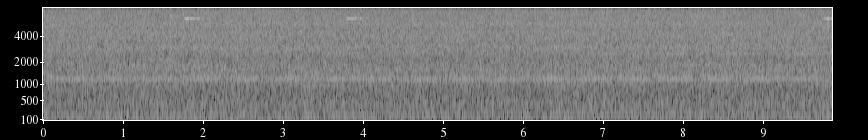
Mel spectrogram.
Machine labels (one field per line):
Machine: pump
